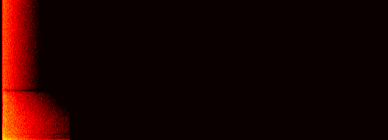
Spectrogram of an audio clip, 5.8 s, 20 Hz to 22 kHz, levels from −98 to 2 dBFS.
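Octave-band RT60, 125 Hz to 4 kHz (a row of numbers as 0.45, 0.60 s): 0.95, 0.95, 0.95, 1.1, 1.2, 1.1 s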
